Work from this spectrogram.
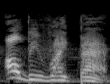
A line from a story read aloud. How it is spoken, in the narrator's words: Steve whispered in Gary's ear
